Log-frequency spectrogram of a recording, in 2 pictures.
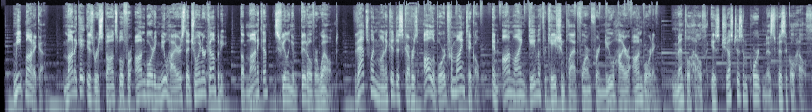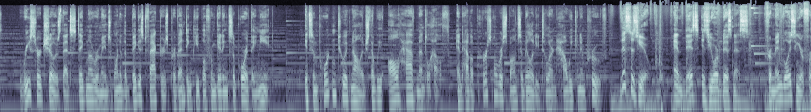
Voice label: Explainer, voiceover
